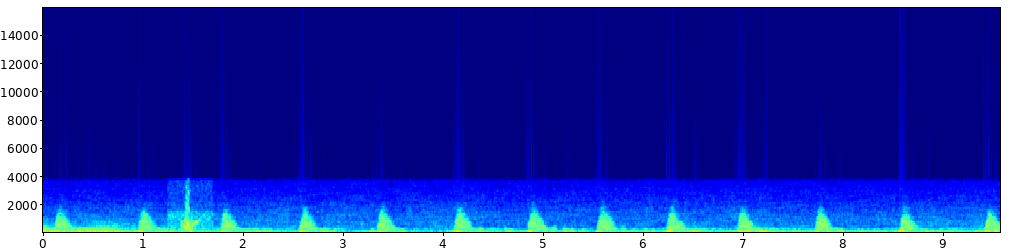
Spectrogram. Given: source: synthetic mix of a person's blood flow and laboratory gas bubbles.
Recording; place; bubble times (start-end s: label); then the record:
Doppler ultrasound of blood flow; subclavian vein
1.24-1.70 s: bubbles
From the record:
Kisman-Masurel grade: 122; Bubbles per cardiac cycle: 1 to 2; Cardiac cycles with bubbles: 10 to 50%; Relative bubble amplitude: moderate (0.250 to 0.450); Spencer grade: 2 (many but less than half of the cardiac periods contain bubble signals, singularly or in groups); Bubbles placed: anywhere in the cardiac cycle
